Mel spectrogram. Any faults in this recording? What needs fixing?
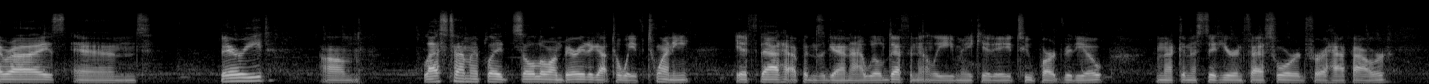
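Skip ahead at 3.57 to 3.59 s: playback jumps forward with no filler. Roughly 0.7 s of audio is missing, probably dropped because the buffer overflowed with later audio already waiting, and the two sides of the cut are joined almost directly.

Jitter buffer speed-up from 3.67 to 6.99 s: the audio runs at 109% speed with unchanged pitch and sounds hurried. The receiver held more than its target delay and kept cutting short pitch-period slices, about a third of a second in total, to catch up.

Both faults can be prevented by giving the jitter buffer enough headroom and adapting its target more gradually after bursts of delayed packets, so it neither discards queued audio nor has to compress playback so hard.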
